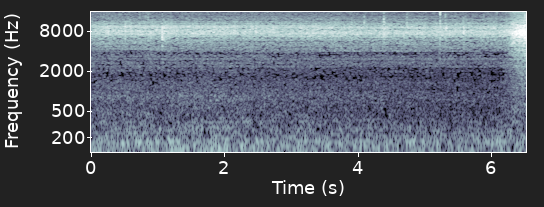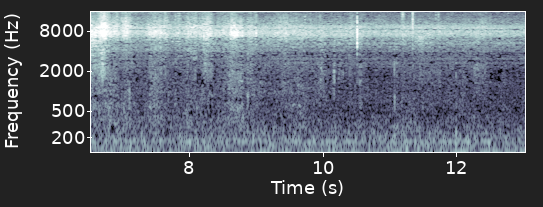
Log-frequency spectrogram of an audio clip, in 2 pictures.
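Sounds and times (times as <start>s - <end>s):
wood fire hissing: 0.0s - 13.0s
fire crackling pops: 3.1s - 13.0s.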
